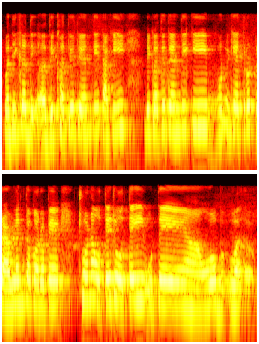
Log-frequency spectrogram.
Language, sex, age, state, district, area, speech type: Sindhi, female, 30-45, Maharashtra, Mumbai Suburban, urban, spontaneous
